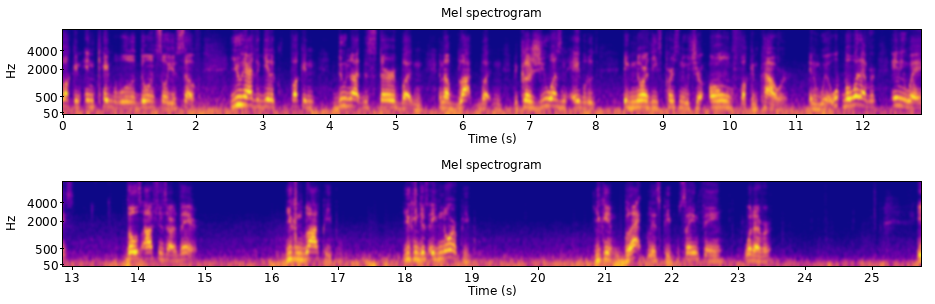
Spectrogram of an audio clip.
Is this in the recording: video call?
no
